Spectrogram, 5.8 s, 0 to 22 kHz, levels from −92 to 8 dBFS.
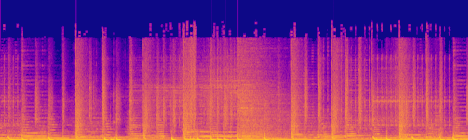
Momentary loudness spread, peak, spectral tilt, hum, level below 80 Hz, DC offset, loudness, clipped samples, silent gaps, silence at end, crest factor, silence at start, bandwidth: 4 LU; 0 dBFS; -5.5 dB/octave; none; -14 dBFS; under 0.1%; -10 LUFS; under 0.1%; none; 0 s; 8 dB; 0 s; 17 kHz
